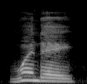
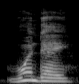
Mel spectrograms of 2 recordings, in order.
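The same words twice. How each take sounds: The two takes are said the same way.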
